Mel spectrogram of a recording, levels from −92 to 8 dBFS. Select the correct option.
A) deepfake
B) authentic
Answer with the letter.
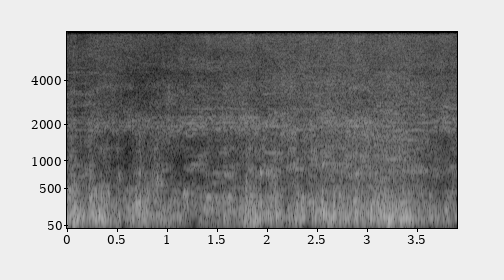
A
